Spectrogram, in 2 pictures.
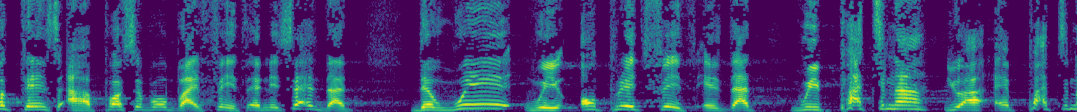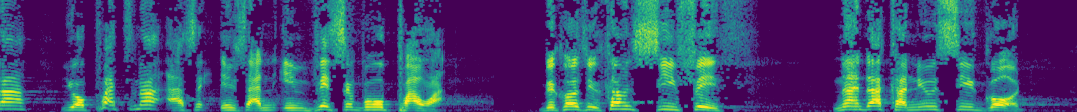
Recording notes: Preached at The Doxa Service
